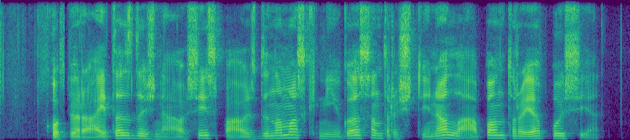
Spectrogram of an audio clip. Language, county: Lithuanian, Panevėžys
